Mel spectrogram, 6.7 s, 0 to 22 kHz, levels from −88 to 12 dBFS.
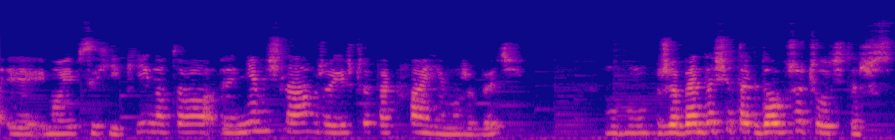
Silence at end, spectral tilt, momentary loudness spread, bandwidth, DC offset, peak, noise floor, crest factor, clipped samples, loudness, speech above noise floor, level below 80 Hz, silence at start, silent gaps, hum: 0 s; -5 dB/octave; 14 LU; 7.4 kHz; under 0.1%; -8 dBFS; -56 dBFS; 20 dB; under 0.1%; -28 LUFS; 28 dB; -60 dBFS; 0 s; none; none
